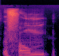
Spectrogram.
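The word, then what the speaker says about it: FOAMed: Ihr seid vernetzt miteinander und ihr seid auch aktiv, ähm, was, ähm, was diese Vormed betrifft. Habe ich das richtig ausgesprochen? – Foam, würde ich sagen.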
